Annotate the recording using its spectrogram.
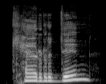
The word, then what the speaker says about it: cerdyn: It's spelt C-E-R-D-Y-N, the first word, and pronounced cerdyn. Although the first part of the word cerdyn sounds a lot like card, cerd, card, the R is pronounced differently. You need to roll that R in Welsh, whereas it's a lot softer in English. Card, cerd, that R, rolling R sound. Cerdyn. So we have cerdyn, followed by credyd, spelt C-R-E-D-Y-D.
